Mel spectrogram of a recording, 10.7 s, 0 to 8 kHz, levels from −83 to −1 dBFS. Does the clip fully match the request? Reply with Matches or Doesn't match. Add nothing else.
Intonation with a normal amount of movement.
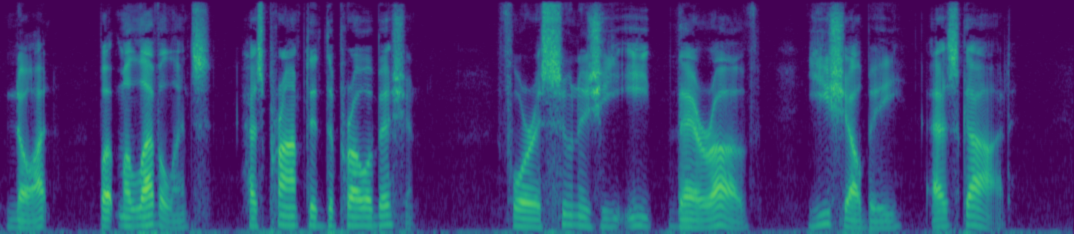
Matches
